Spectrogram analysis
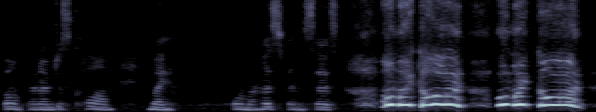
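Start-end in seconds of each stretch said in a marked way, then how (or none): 3.8-5.9 panicked high screaming, full blast; losing it. Retold or imitated. Ex-husband to driver after deer hit the van, screaming hysterically. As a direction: scream hysterically, far higher and louder than usual. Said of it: "he's, like, losing it".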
